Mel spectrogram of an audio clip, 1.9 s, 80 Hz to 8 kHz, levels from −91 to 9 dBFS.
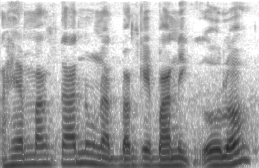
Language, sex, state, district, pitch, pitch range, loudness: Karbi, male, Assam, Karbi Anglong, 140 Hz, 130-155 Hz, -16 LUFS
